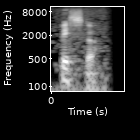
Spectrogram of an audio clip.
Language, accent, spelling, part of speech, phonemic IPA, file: English, UK, Bicester, proper noun, /ˈbɪs.tə/, En-uk-Bicester.ogg
- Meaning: A town and civil parish with a town council in Cherwell district, Oxfordshire, England (OS grid ref SP5822)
